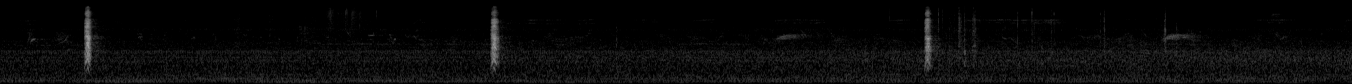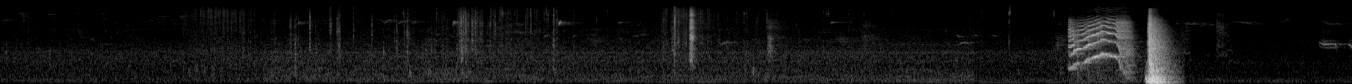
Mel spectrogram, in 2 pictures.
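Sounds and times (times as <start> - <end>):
rustling and scratching in dry litter: 15.3 - 23.0.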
